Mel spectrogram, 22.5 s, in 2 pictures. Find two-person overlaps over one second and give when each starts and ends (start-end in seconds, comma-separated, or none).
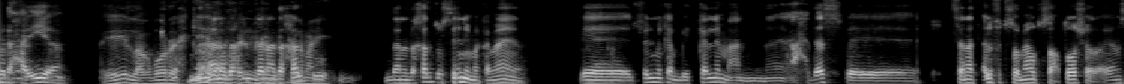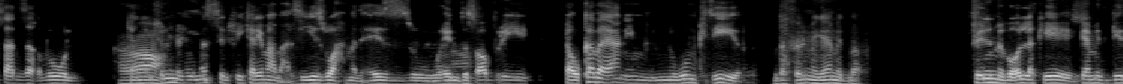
1.9-3.3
